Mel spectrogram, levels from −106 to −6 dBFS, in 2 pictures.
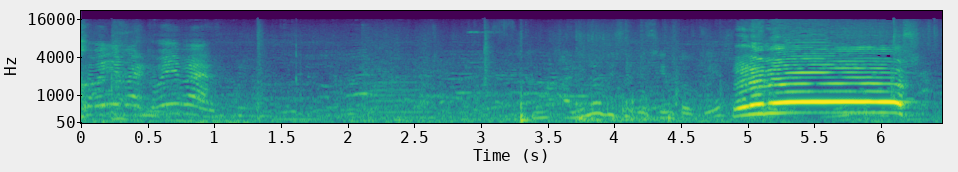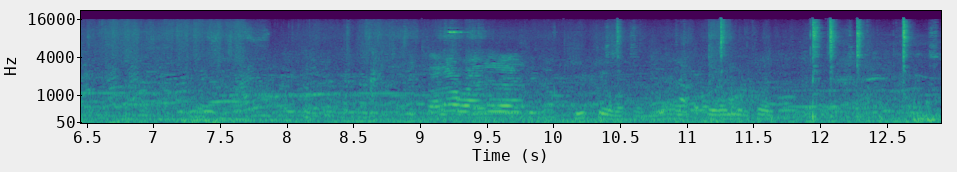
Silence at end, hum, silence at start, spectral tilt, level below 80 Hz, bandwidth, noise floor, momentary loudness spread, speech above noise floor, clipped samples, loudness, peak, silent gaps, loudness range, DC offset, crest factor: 0.6 s; none; 0 s; -4 dB/octave; -48 dBFS; 16 kHz; -43 dBFS; 30 LU; 28 dB; under 0.1%; -8 LUFS; -2 dBFS; none; 23 LU; under 0.1%; 16 dB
